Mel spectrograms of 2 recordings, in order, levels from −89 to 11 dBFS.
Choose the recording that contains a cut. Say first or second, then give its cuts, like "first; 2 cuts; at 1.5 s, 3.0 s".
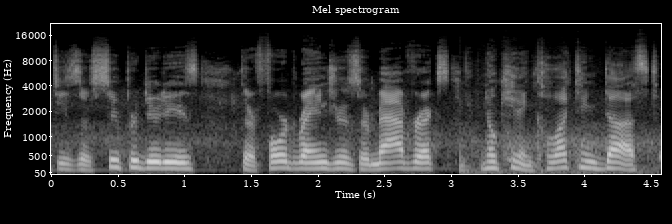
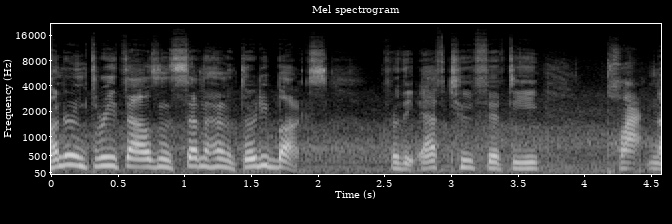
first; 1 cut; at 3.1 s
